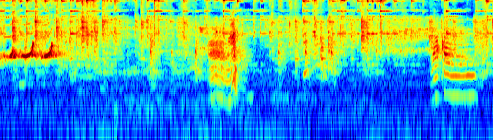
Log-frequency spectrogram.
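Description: An Indian ringneck parakeet gives a quick burst of shrill, high chirps, then two drawn-out, falling, meow-like mimicked calls spaced about two seconds apart.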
